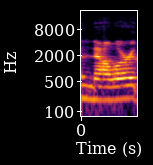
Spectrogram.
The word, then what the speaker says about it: Kneller: have a website neller the K is silent k NE l l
